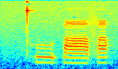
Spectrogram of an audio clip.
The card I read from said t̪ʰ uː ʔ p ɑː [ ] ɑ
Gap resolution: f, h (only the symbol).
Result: f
